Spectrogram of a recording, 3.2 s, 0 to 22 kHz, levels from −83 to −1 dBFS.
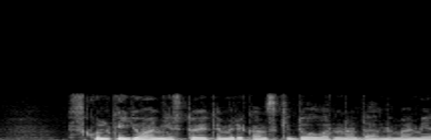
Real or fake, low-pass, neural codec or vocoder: fake; 7.2 kHz; codec, 16 kHz, 4 kbps, FunCodec, trained on Chinese and English, 50 frames a second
